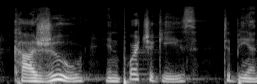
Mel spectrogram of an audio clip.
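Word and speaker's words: caju: I'd always known the cashew, which is pronounced kajou in Portuguese to be a nut.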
